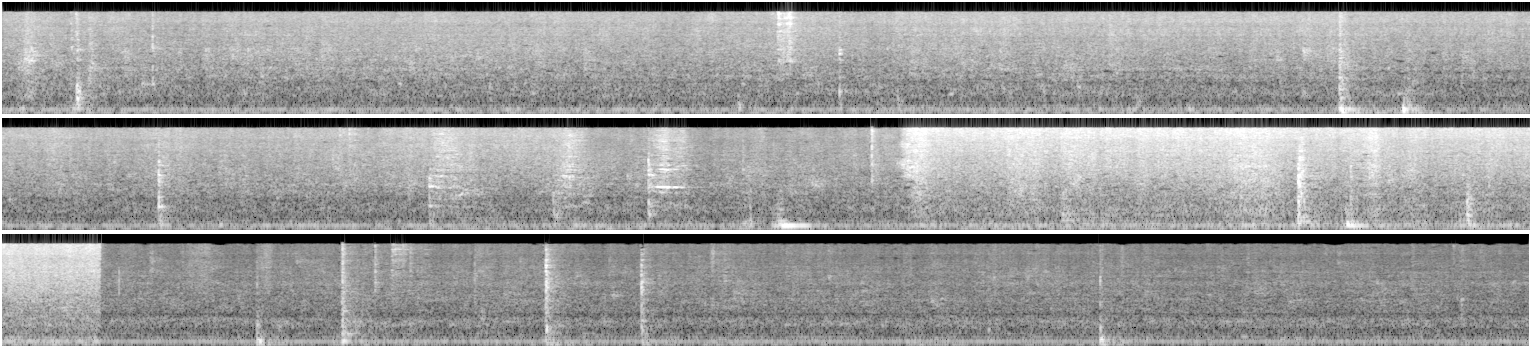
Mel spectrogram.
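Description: Knife and utensil sounds at a cutting board during sashimi preparation: scattered clicks and knocks over a steady low hum, with a few seconds of hiss about halfway through.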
